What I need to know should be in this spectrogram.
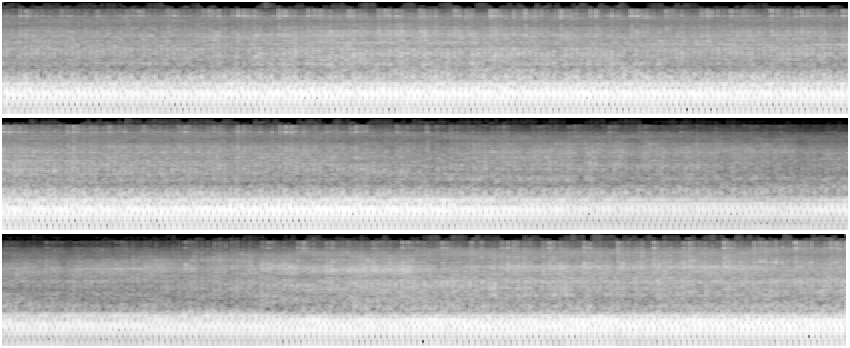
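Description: Cold four-cylinder idle with a steady clatter of roughly three per second underneath, an odd mechanical noise with no clear source.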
